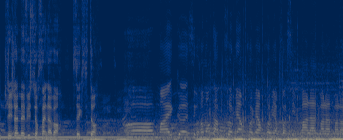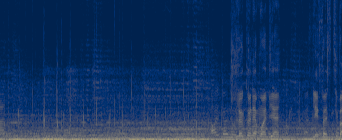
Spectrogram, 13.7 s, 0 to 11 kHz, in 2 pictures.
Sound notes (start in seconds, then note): 7.2 applause; 8.7 deep music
